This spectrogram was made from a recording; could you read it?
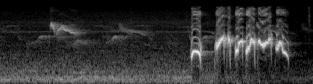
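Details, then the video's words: Caged red-whiskered bulbul delivering a morning song for training: after faint distant chirps, a lively phrase of about six quick, slurred whistled notes. "Luyện chào mào hót sáng, hót hay - Giọng kép xoắn tít"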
